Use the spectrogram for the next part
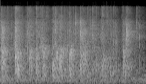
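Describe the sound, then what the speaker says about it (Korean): An audience at an art gallery event claps together in a burst of fairly close, lively applause. The hand claps come in uneven waves and run the whole way through without any talk. "여러분 멀리서 오신 우리 임 회장님 박수 가지고 있습니다"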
